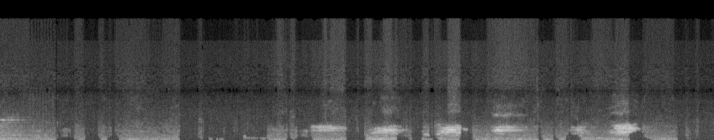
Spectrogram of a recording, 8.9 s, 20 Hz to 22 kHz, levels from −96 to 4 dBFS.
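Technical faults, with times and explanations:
0.37 to 0.67 s, lost packet rebuilt from error correction: lost packets were replaced by their low-bitrate copies carried in the next packets, so about 160 ms of speech plays rougher and noisier, without a gap.
0.69 to 0.73 s, short concealed packet loss: about 20 ms arrived too late and the decoder extended the preceding sound, leaving a brief smear before blending back.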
